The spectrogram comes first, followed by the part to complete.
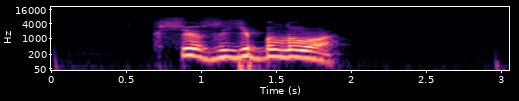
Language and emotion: Russian, angry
